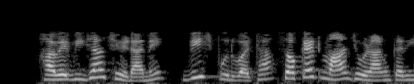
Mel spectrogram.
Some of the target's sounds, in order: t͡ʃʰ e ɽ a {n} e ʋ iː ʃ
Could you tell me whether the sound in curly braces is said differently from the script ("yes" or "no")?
no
